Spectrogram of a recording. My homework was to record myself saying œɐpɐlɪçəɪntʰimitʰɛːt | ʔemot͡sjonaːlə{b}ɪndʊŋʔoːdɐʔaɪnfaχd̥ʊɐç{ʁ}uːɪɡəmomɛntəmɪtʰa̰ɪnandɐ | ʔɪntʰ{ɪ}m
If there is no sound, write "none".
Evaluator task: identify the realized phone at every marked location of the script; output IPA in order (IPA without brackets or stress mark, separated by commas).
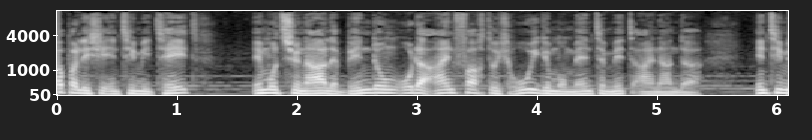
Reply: b, ʁ, i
